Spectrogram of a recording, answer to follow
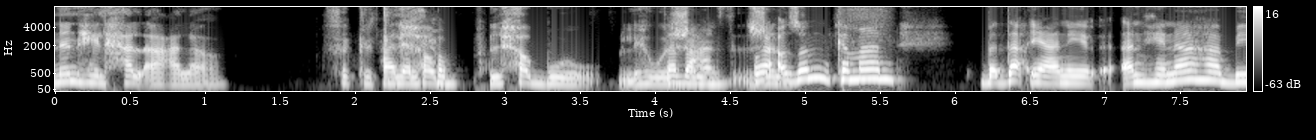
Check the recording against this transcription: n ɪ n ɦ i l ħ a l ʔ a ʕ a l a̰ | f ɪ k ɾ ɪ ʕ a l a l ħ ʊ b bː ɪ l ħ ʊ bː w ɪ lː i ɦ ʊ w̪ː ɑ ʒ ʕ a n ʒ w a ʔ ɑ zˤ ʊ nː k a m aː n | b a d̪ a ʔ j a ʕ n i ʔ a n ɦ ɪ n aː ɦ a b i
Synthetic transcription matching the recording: n ɪ n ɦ i l ħ a l ʔ a ʕ a l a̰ | f ɪ k ɾ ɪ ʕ a l a l ħ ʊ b bː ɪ l ħ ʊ bː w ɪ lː i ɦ ʊ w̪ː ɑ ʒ ʕ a n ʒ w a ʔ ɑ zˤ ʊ nː k a m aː n | b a d̪ a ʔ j a ʕ n i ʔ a n ɦ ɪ n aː ɦ a b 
